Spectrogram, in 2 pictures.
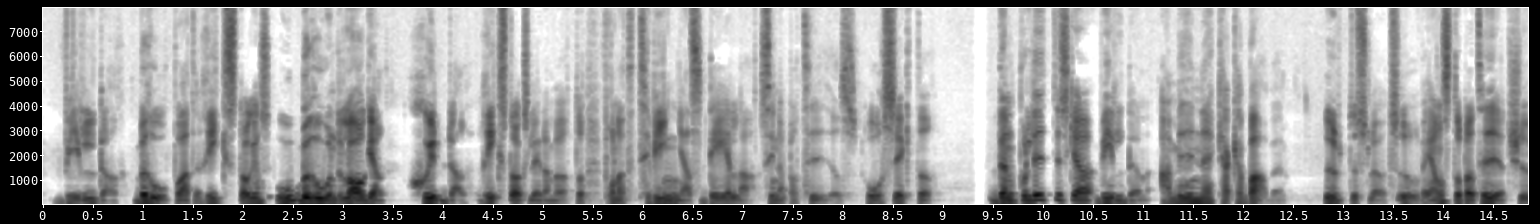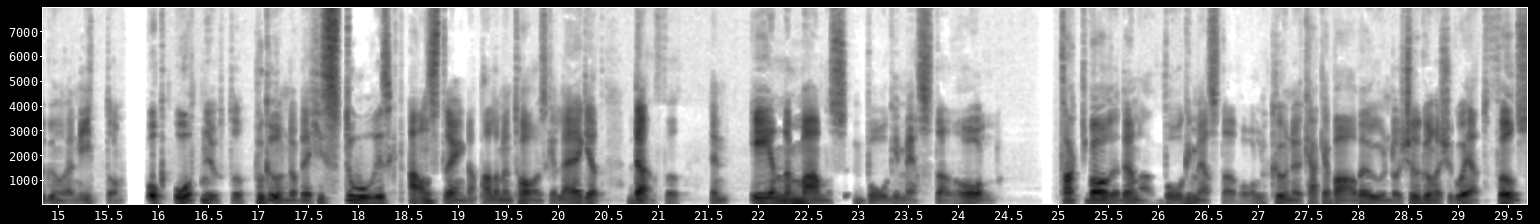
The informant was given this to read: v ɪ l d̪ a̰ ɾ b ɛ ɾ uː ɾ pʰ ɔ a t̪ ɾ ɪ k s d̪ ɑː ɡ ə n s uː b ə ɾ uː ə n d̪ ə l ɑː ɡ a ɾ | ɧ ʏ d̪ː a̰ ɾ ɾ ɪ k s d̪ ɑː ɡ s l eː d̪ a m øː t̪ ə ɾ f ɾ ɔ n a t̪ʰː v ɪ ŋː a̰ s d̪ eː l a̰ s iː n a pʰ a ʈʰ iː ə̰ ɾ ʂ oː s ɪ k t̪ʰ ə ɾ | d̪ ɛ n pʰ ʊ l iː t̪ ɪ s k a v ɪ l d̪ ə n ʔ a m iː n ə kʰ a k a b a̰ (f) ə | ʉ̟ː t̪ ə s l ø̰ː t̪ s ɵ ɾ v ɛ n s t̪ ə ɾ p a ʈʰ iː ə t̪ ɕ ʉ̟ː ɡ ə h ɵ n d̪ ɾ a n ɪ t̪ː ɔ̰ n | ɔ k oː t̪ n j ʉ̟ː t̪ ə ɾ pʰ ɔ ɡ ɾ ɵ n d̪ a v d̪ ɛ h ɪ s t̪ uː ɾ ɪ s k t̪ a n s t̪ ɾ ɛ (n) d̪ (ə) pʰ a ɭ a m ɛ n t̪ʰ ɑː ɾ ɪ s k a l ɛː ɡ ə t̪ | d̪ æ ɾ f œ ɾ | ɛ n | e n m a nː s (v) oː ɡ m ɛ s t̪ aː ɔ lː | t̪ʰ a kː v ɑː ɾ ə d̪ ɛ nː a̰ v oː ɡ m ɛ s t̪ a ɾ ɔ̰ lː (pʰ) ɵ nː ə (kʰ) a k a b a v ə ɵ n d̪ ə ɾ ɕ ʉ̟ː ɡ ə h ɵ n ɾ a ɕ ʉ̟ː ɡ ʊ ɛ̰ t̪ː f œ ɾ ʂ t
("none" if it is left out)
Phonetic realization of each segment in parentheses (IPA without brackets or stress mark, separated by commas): v, ŋ, a, v, kʰ, kʰ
